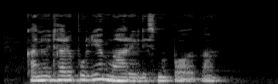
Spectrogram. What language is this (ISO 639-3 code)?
kat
